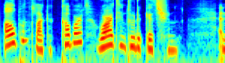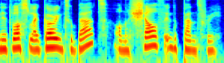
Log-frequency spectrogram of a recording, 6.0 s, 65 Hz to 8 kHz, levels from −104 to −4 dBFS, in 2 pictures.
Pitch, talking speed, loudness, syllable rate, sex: 220 Hz, 220 wpm, -20 LUFS, 5.7 syllables/s, female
